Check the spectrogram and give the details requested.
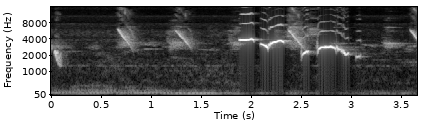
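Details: Oriental magpie-robin, a lure recording to trigger other magpie-robins into song: a few rapid falling sweeps over low background rumble, followed by a loud phrase of pure whistles bending up and down and a final descending note.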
